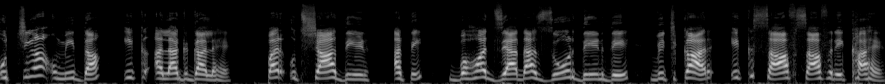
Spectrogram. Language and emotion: Punjabi, angry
